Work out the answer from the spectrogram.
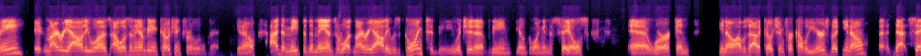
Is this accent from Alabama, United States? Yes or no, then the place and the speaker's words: yes; Robertsdale, Alabama, United States; born or raised there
